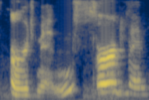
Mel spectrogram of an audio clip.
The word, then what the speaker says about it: Eerdmans: Erdman, but it's a double E.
